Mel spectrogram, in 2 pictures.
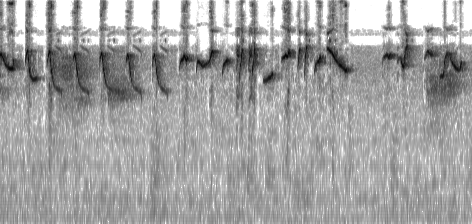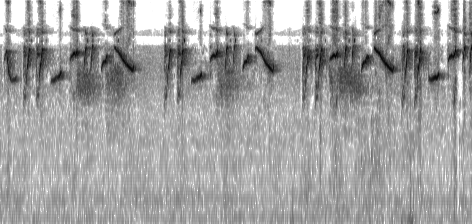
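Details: Long sunbird (kolibri ninja) song recorded as masteran for teaching songbirds: continuous fast bursts of shrill, wavering high whistles, grouped into phrases broken by brief pauses, over faint background noise.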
